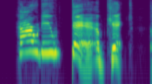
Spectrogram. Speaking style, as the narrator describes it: Cosmo spat

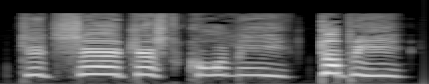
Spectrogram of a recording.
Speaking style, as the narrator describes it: squeaked the elf curiously from between its fingers

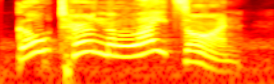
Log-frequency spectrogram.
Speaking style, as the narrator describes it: I yelled

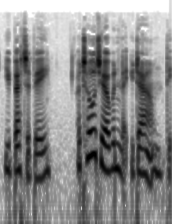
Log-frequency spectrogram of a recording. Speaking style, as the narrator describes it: Theo said, trying to keep his voice level

